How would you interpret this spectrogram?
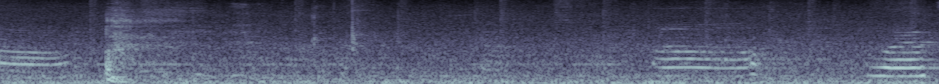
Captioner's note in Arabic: يضحك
